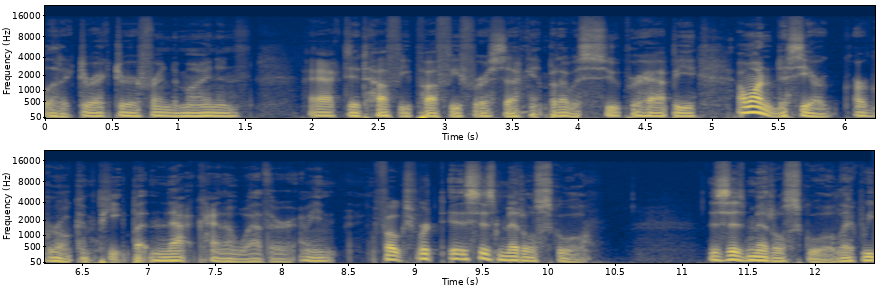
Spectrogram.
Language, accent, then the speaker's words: English; Washington, United States; So, you know, we're from Washington State.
